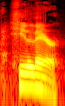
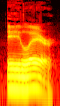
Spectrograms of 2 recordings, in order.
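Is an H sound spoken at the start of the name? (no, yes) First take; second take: yes; no. First: The name begins with an audible H sound. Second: The name begins without any H sound. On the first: The speaker calls it wrong. "Not Helaire" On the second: The speaker calls it right. "The H is silent"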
